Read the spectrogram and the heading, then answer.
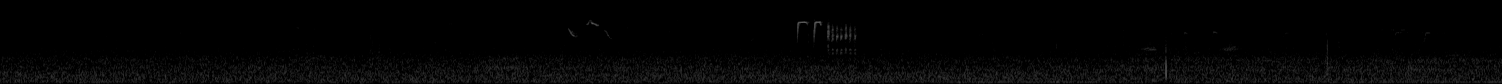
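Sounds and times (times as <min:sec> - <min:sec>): faint steady hiss: 0:00.0 - 0:15.0
bird whistled notes and trill: 0:08.0 - 0:08.6
high bird chirps: 0:08.0 - 0:08.6.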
